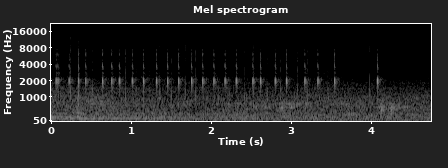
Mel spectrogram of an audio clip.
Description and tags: typing a text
